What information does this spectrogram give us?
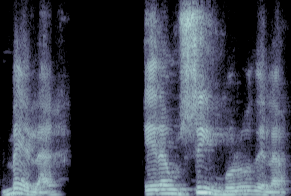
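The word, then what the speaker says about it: מלח: sal, como la sal, en hebreo se pronuncia melach, era un símbolo de la justicia de Cristo, que garantiza la aceptación del ofrecimiento del perdón y la redención.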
